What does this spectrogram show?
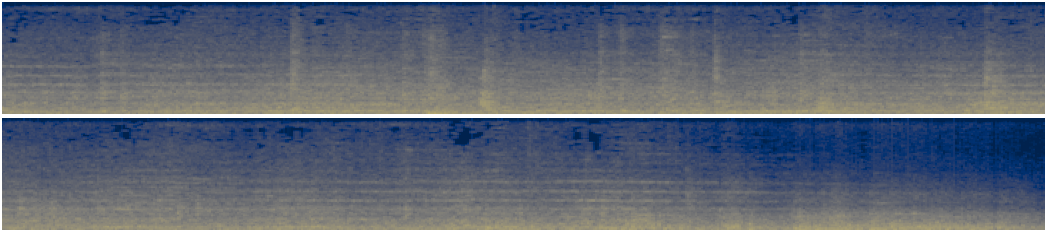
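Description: Container wagons of an intermodal freight train rolling past: a steady rumble with irregular clacks of wheels over the rail joints and a faint high ring from the wheels. The last wagon clears near the end.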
